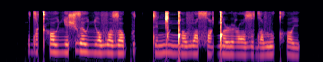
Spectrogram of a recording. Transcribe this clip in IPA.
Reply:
dˤ u kʰ ɔ u̯ ʎ ɛ ʃ z ə u̯ ʎ ɔ v ɔ z ɔ kʷ ə tː ʏ ŋ͡ǀ ʏ ŋ͡ǃ ɔ v ə sˤ a ŋ͡ǃ ɔ ɭ ɛ ɭ o zˤ ʏ d a v u kʰ ɔ i̯

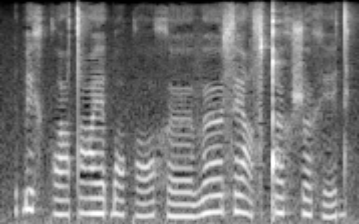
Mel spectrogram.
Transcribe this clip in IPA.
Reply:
ɓ e˦ x k ɔ˨ j tˤ ɛː˦ ɓ ɔ˧ k ɔː˨˦ x œː˨ v œː˦ s ɛː˦˨ sˤ ǃ œ˦ x ʃ œ˧ x e˨˦ d

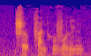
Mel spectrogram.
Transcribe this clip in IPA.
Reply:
ʂ əː˨˩ p̚ f a˨˩˦ n h u˧ v o˨˩˨ l i˧ ŋ

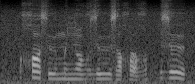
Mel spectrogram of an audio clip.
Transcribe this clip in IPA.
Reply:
χ ɔ s ʉː m ø ɲ õː ʁ z ʉː z ɔ χ o ʁ | z ø

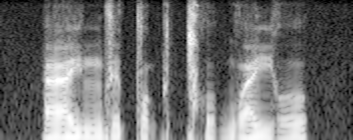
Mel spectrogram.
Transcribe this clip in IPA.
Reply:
æ j n d e t ɔ k ǀʰ ʊ ɡʷ æ j ʊ

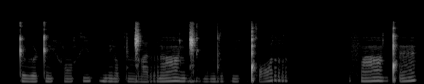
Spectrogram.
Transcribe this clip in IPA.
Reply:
ʈ ɯː ʈ ĩ h ɔ̃ x i p b ĩ ɾ ɤ p ŋ͡ǁ a r ãː ɡ͡ǁ i b n d u p i ǃʼ ɔ r | f ãː ǃʼ ɛ̃

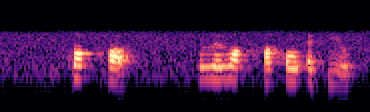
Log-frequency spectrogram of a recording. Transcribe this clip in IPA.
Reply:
t͡s o qʰ ʊ | ð ɪ ð a qʰ ɪ χ u ʔ ɛ pʲ ʊ

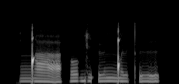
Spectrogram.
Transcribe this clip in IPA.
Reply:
ŋ͡ǃ a | o ɡ i ʔ ʉ ŋ͡ǃ ʉ tʼ ɨ

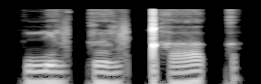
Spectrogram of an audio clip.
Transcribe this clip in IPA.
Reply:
mʲ ə̃ v k ə̃ v ǃʰ ʌ k

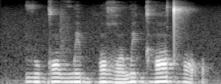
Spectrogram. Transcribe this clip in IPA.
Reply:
ð u ɡ ɔ v w e bʱ ɔ ʁʷ ə w e ɡʱ ɒ dʱ ɔ ʔ

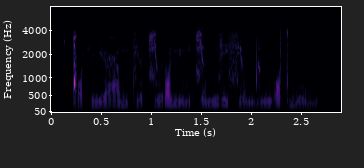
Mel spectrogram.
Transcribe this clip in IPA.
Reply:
ǃ ɔ t nʲ ø ʕ ɯ m tʲ ɔ t͡ɕ ɯ ɾ ɔ mʲ o m t͡ɕ ɘ m n z i sʲ o n d ɯ ŋ ɡ ɔ t m u m

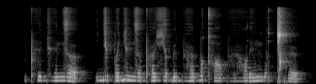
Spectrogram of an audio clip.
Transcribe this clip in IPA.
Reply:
pʰ i ɡʱ i n z ə | ɟ i p ə ɟ y n z ə pʰ œ ç ə ɓ y bʱ œ b ə qʰ ɔ bʱ ø ɦ ɔ ɾ i m b ɔ ɡ͡ǀ ɔ ɾ ø

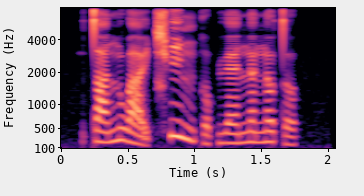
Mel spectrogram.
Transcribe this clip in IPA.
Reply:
t̪ a˧˥ n w a̰˨˩ ɪ̯ t͡ɕʰ i˥˩ ŋ k ɤ˩ p ɥ ɛ˧˥ n ə˧˥ n ɤ˥˩ t̪ ɤ˩

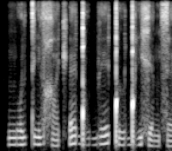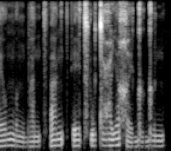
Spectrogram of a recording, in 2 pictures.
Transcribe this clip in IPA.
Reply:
ŋ o˧˥ lʲ t i˧˥ lʲ χ a˩˧ t͡ʃʼ ɛ˥ ɡ͡ǃ u˧ b e˧˥ ǃ ɯ˧˥ ɡ͡ǃ i˧˥ xʲ a˩ ŋ s ɛ˩˧ o̯ ŋ ʌ˩ ŋ b a˩ n t͡sʼ a˧˥ ŋ t͡sʼ e˧ t͡sʼ u˧ t ʕ i˧˥ e̯ χ e˩˧ ɡ ɯ˩˧ ɡ ɯ˧ n

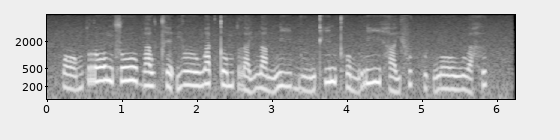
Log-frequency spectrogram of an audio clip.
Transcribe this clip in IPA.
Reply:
p ɔː˩˦ m p r ɔː˥˩ ŋ s oː˥˩ b a˧ w tʰ e˨˩ ʔ j ɤː˧ w a˥˩ k̚ t o˧ m p r a˩˦ j n a˨˩ m n iː˧ b ɯː˩˦ ŋ kʰ i˥˩ n kʰ o˨˩ m r iː˥˩ h a˩˦ j f ɯ˦˥ k̚ p ɯ˨˩ k̚ ŋ oː˧ w u˨˩ a̯ h ɯ˥˩ k̚

